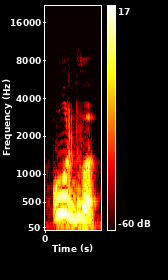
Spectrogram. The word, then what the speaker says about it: ऊर्ध्व: देखते हैं, जैसे ऊर्ध्व। ऊर्ध्व आप उच्चारण से समझ पा रहे होंगे कि रेफ र लगा तो व के ऊपर है, उससे पहले स्वर रहित ध है और रेफ र का उच्चारण ध से भी पहले हो रहा है, ऊर्ध्व।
